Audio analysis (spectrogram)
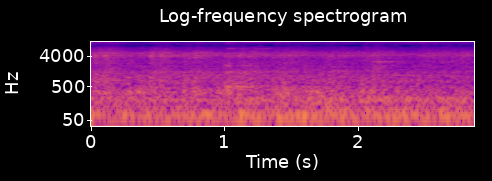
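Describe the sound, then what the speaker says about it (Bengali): A goods train rumbles past outdoors, a heavy, continuous low-pitched roll of wheels and wagons that stays steady throughout with no voices. "এটা মালগাড়ি যাচ্ছে।"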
